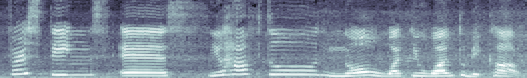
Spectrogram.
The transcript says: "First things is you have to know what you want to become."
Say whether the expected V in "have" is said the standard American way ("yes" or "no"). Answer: no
